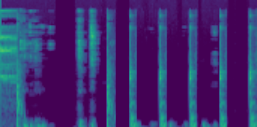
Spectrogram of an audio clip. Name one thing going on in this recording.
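Swords clash with sharp metallic clinks.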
